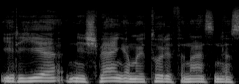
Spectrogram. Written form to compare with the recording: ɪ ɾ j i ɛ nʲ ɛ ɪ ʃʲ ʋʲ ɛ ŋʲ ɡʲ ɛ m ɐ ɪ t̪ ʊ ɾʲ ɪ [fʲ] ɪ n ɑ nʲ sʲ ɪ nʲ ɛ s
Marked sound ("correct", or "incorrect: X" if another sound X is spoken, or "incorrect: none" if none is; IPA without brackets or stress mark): correct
